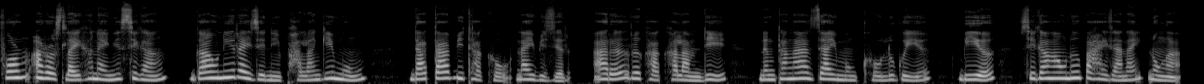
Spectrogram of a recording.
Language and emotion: Bodo, neutral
